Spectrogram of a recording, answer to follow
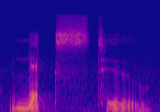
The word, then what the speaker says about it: next to: Pasamos de la X de next a la T de to.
